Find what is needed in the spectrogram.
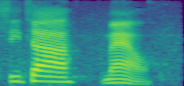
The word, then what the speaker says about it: Sita: Is it Sitha? Am I saying that right? – Sita. – Dang it. Yeah, the H is silent. – All right. Sita Mal, correct? – Yep.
